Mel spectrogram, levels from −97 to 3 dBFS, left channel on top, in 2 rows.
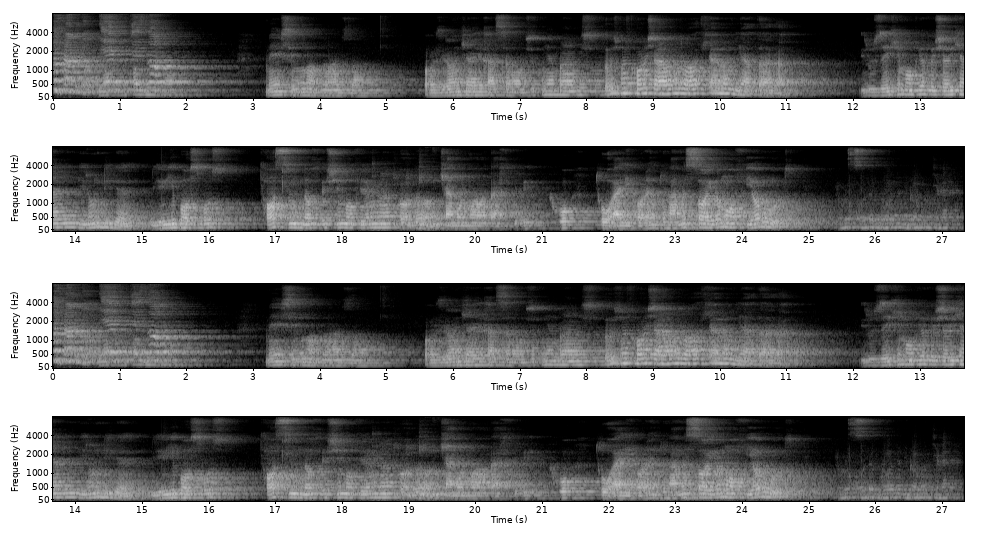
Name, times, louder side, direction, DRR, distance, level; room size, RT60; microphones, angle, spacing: voice 1, 0.0-1.6 18.8-19.4, equal, 15° left, -5 dB, 2.1 m, -29 dB
voice 2, 1.4-1.8 3.2-4.7 5.6-11.0 12.1-16.2 16.8-20.8 21.1-21.4 21.9-24.6, left 2 dB, 30° left, 1 dB, 0.7 m, -25 dB
voice 3, 25.4-27.1, left 1 dB, 15° right, -1 dB, 1.6 m, -39 dB
10.5 x 8.1 x 5.3 m, 2.1 s
head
